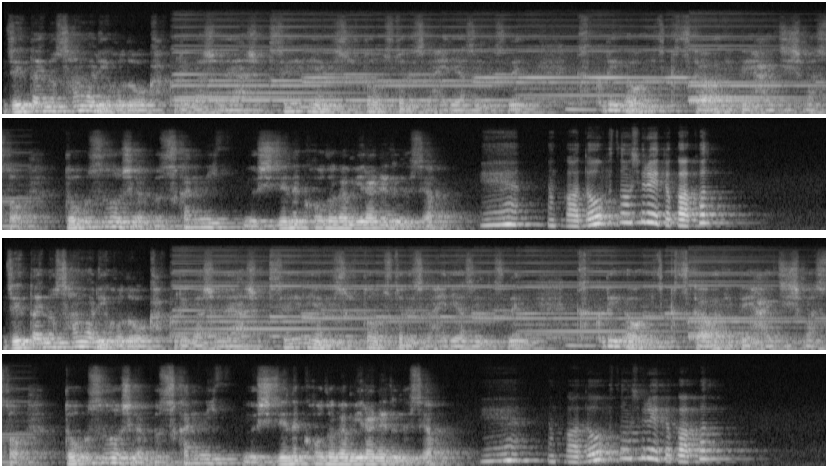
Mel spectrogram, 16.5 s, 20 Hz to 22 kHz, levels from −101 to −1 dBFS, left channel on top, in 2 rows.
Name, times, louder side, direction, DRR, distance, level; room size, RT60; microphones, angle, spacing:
voice 1, 0.0-10.4 10.6-12.6, right 1 dB, 40° right, 4 dB, 1.5 m, -29 dB
sound 1, 1.7-8.5, left 3 dB, 15° right, 1.1 m, -37 dB
voice 2, 5.6-6.0 13.0-13.4 13.7-15.3, left 4 dB, 45° left, 9 dB, 0.6 m, -28 dB
15.0 x 13.0 x 2.2 m, 0.91 s
head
